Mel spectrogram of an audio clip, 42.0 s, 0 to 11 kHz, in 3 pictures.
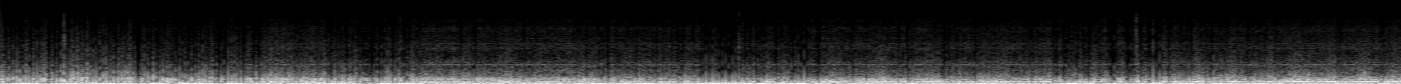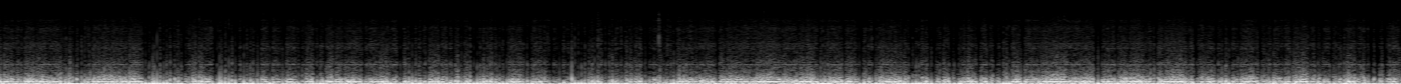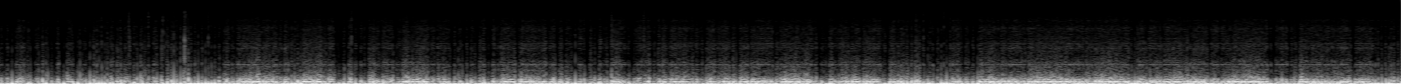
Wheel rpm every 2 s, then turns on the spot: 0, 0, 0, 0, 0, 0, 0, 0, 0, 0, 0, 0, 0, 0, 0, 0, 0, 0, 0, 0, 0.
none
